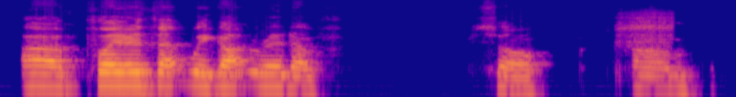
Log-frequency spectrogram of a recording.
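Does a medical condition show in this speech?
Yes: cerebral palsy.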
